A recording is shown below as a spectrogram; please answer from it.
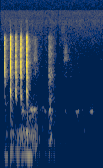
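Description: Faint computer keyboard keys tapped five times in quick succession, then one fainter tap about a second in.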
